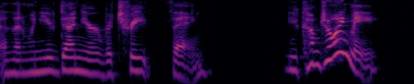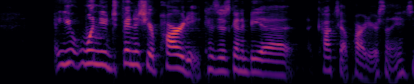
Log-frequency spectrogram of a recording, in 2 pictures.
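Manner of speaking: plain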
